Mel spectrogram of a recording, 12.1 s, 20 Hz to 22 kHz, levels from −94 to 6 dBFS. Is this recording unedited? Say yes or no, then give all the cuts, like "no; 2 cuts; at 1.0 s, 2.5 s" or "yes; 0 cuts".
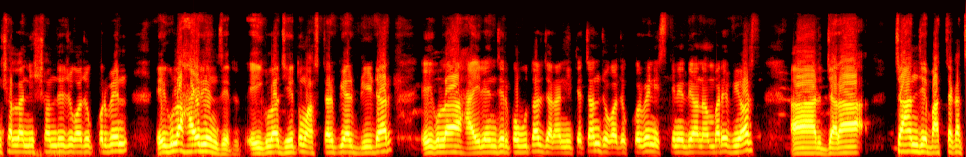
yes; 0 cuts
